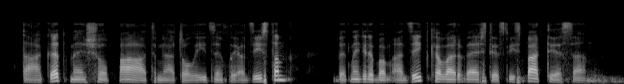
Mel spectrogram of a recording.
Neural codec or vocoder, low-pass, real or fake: codec, 16 kHz, 2 kbps, FunCodec, trained on LibriTTS, 25 frames a second; 7.2 kHz; fake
